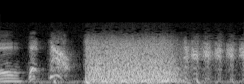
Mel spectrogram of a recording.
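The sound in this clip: Gunfire rings out as Cisco shoots thrown pieces of adobe: after a man speaks briefly, a loud, harsh burst of rapid shots erupts and lingers in a decaying rumble.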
